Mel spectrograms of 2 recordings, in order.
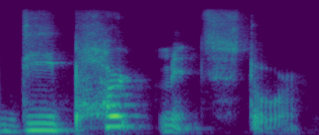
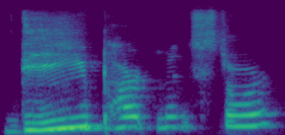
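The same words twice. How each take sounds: First: De-PART-ment store, force on PART; stress on second syllable. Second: DEE-partment store, force on the first syllable; stress on first syllable. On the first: Teacher asks which is said, exaggerated de-PART-ment. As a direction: lean on the PART of department. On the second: Teacher asks which is said, exaggerated DEE-partment. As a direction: punch the DE of department. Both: Shown as a demonstration. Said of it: "what parts of the word they say the most".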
